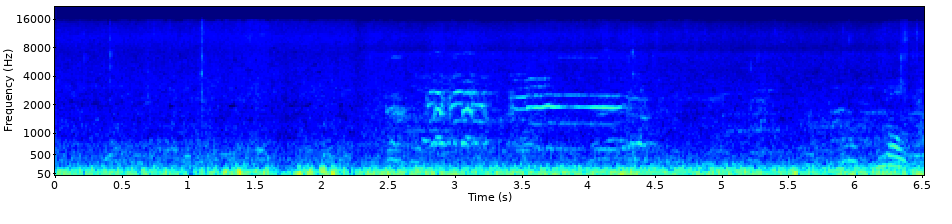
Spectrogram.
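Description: A rooster crows once, faintly, about two and a half seconds in, a drawn-out call of under two seconds. Under it runs a steady low rumble, with two low thumps in the first two seconds.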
